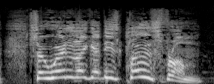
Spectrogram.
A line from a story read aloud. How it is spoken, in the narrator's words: he howled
